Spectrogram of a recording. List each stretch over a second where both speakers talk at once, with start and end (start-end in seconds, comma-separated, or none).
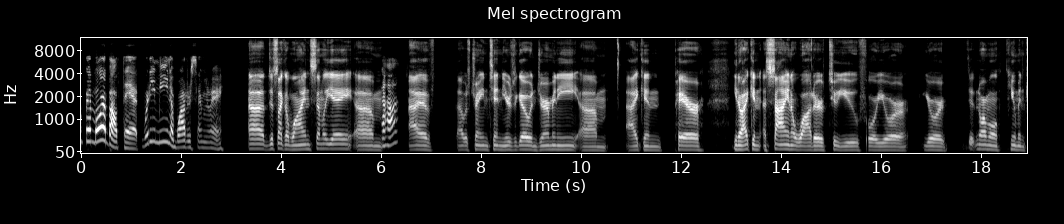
none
